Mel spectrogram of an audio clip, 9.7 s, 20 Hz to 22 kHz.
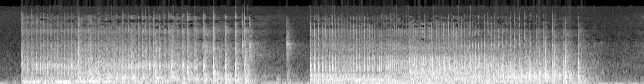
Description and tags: durys geros3
wooden door squeaks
